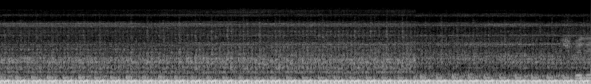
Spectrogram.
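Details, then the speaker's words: 1986 Renault Espace, prepared engine running ethanol: smooth even idle at about three beats a second, now near perfect after reconnecting two forgotten brake-booster hoses that had caused a large air leak and very lean running. "ok c'est bon ça tourne beaucoup mieux maintenant un peu l'entendre ralenti il est quasi parfait en fait"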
